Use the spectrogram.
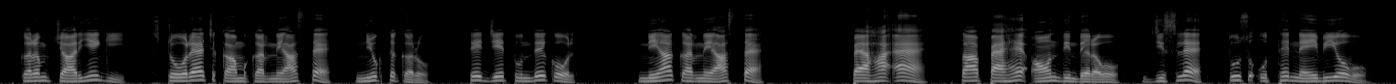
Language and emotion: Dogri, neutral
